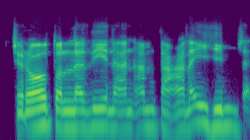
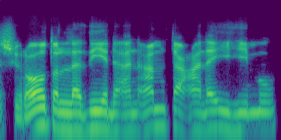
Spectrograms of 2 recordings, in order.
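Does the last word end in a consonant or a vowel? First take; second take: consonant; vowel. First: The final m is closed with no vowel. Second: The final m is followed by a u vowel. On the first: "Maka tidak" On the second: "daerah tertentu yang membaca mim mati itu dibaca doma"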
